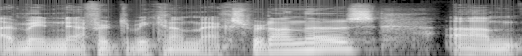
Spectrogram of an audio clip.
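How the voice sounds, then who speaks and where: A man's very deep, low voice with vocal fry. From New England. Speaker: urban planner and author. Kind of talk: interview. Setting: studio.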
